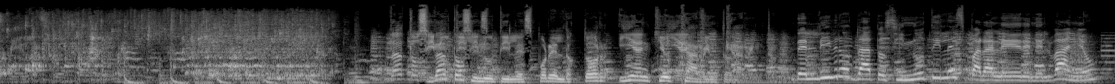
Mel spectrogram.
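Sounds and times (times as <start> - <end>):
gurgling swirling water drops: 0.0 - 3.4
pink toy doll toilet flushing water: 0.0 - 3.4
speech: 4.0 - 11.1.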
